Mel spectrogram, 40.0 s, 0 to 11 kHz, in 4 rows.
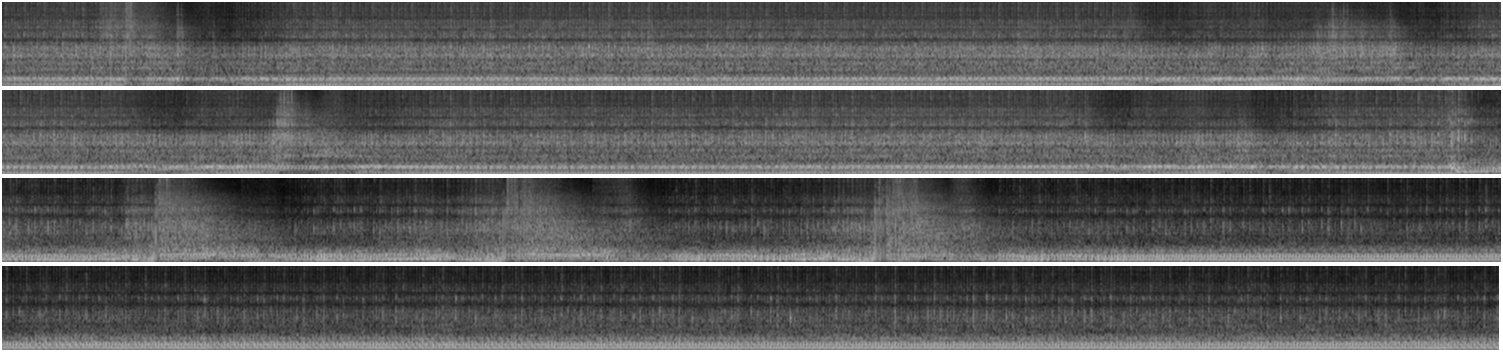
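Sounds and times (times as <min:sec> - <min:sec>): car engine idling: 0:00.0 - 0:23.0, 0:24.1 - 0:25.7, 0:26.3 - 0:39.9
car engine revving: 0:00.0 - 0:28.8.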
